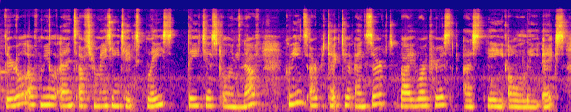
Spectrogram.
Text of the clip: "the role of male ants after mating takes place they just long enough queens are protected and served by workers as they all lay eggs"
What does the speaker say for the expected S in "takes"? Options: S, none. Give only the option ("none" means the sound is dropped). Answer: S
